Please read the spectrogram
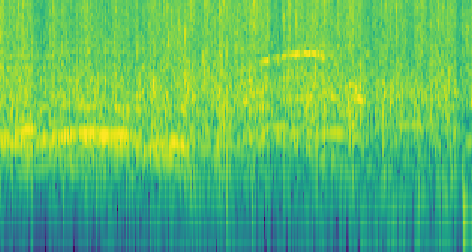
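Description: Steady audience applause fills the whole four seconds, a dense, even wash of many hands clapping at a fairly loud, constant level, with a few faint whistles or cheers mixed in and no talking.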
